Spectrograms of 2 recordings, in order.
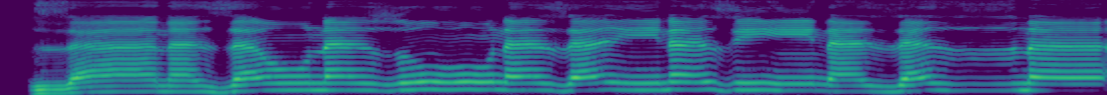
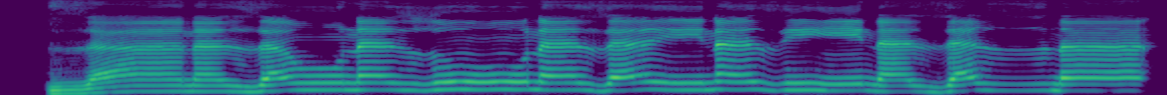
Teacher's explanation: Jadi huruf zai dari ujung lidah kita berada di belakang gigi seri bagian bawah.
